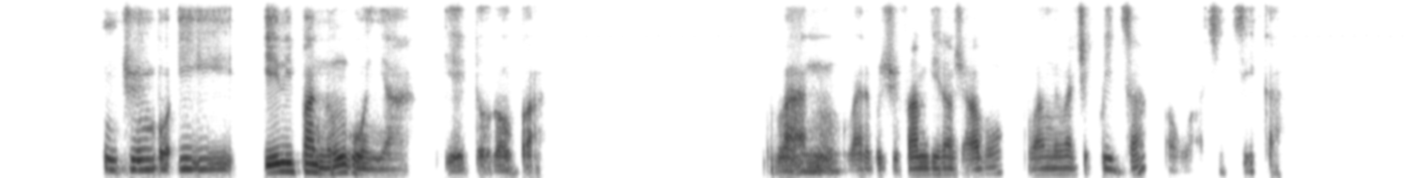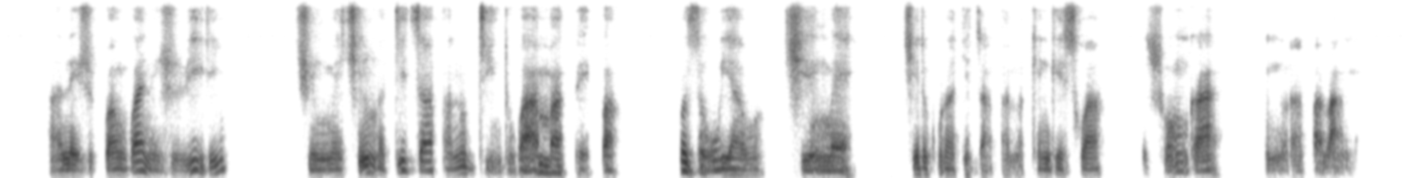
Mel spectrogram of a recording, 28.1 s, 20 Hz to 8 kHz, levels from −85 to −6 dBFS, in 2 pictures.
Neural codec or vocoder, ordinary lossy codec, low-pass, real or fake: codec, 16 kHz, 0.9 kbps, LongCat-Audio-Codec; Opus, 24 kbps; 7.2 kHz; fake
